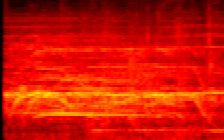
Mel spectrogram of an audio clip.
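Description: Audience cheering and screaming, many high voices whooping over one another.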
